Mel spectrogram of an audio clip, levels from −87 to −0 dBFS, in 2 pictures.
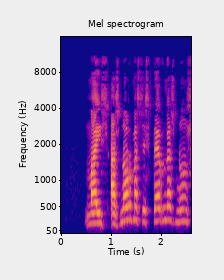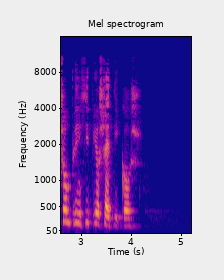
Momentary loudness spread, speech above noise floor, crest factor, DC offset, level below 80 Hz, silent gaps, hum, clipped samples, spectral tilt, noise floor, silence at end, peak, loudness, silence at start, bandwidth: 15 LU; 58 dB; 22 dB; under 0.1%; -82 dBFS; none; none; under 0.1%; -3.5 dB/octave; -81 dBFS; 1.1 s; -2 dBFS; -23 LUFS; 0.5 s; 11.5 kHz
